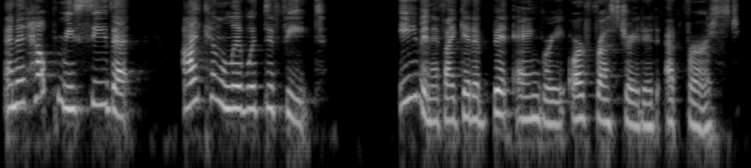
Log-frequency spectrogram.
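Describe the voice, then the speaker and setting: A female reader voices a proud talking cheese, a dramatic cheddar wheel learning humility, as she narrates an animated children's storybook read-aloud. Her high-pitched delivery is theatrical, expressive and deliberate, unhurried in pace, with a calm, reflective mood.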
